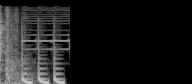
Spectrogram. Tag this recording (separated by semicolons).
unlock; door; sci-fi; granted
